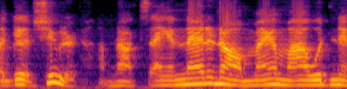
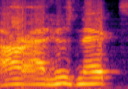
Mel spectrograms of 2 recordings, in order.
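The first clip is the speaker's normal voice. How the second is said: put-on elderly man character voice; 3 semitones higher, 3 dB louder than usual. Voicing an old man refusing hotel staff: old man character voice. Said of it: "you see an old man who's sitting there".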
